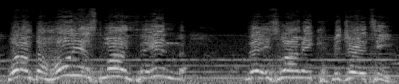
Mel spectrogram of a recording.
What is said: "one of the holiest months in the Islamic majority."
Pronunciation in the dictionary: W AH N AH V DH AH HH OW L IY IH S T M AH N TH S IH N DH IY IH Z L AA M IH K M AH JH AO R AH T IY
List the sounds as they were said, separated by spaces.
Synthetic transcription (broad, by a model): W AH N AH V DH AH HH OW L IY IH S T M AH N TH IH N DH IY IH S L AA M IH K M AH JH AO R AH T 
